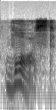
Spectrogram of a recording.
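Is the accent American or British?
British. It is said with a British accent.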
